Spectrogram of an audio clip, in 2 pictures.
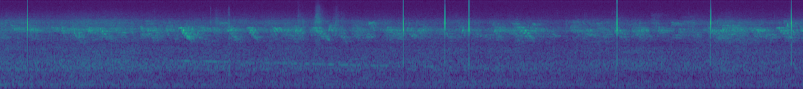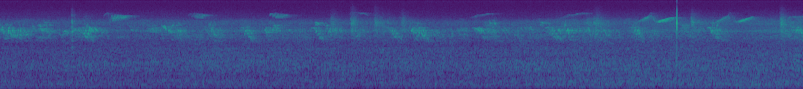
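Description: Small birds chirping and twittering in many quick, high notes over a steady background hiss, with a few sharp clicks scattered through.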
